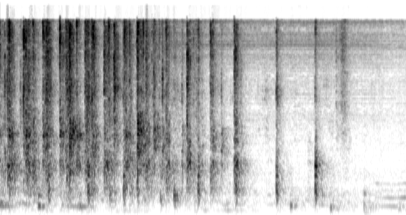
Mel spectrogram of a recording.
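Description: A crowd applauds at a Korean sijo poetry collection book launch ceremony, dense clapping that thins out into scattered individual claps, near and moderately loud, with no talking.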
